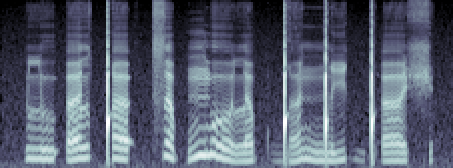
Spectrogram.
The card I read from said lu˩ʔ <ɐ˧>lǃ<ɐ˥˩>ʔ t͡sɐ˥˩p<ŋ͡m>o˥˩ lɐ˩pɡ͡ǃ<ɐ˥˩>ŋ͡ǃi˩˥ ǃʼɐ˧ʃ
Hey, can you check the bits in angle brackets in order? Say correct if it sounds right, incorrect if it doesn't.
incorrect, incorrect, correct, incorrect

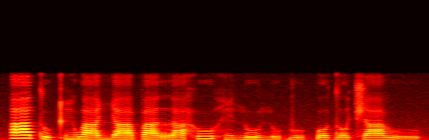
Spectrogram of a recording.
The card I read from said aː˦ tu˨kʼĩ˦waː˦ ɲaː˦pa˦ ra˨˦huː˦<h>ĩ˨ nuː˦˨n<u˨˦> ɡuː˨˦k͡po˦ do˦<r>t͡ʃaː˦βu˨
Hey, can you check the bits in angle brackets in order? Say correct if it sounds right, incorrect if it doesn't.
correct, correct, incorrect

